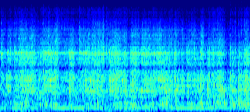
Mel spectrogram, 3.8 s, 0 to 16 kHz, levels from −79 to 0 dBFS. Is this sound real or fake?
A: fake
